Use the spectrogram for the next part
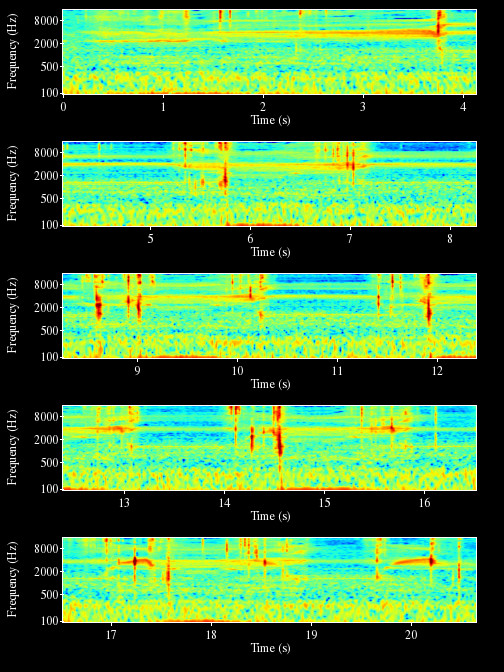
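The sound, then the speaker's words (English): A vibrator, recorded with a phone held next to it, hums with a low, steady electric buzz that swells louder and fades back in a regular pulse every few seconds, quieter when inside, with scattered faint clicks and rustles and no talking. “I'll put my phone next to it so you can hear it. The vibration gets quieter.”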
